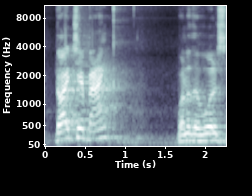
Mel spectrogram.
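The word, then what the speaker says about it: Deutsche: lard deche Bank how do you say that deche oh D deutche bank one of the world's largest banks this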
